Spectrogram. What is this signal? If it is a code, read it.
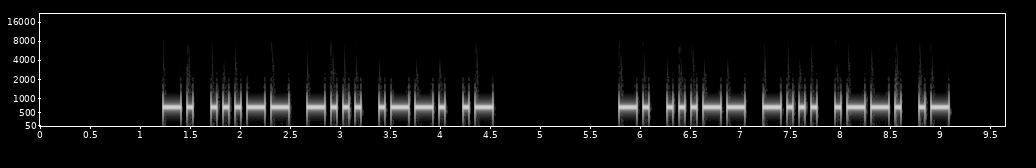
Morse code, heard as a keyed tone, about 20 wpm, 700 Hz. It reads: N3BPA N3BPA
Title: USA Call Signs - 5 Characters - Repeated 2x - 20wpm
